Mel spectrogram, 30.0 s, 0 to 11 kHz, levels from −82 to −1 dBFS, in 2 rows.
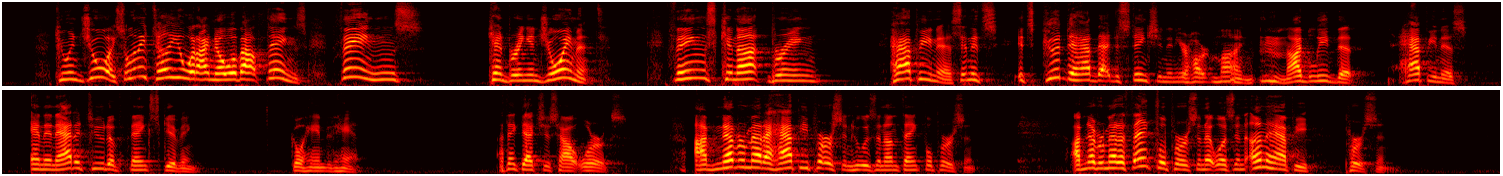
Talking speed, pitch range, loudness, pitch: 150 wpm, 160-255 Hz, -31 LUFS, 205 Hz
